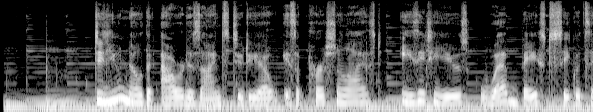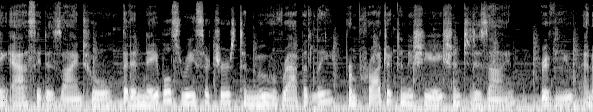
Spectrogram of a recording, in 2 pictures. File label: On Hold Message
